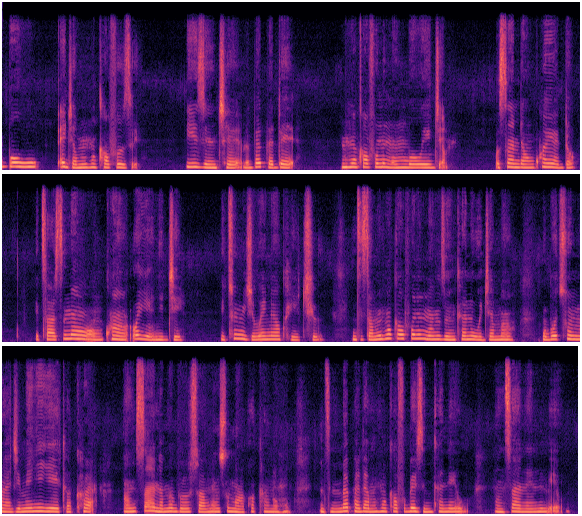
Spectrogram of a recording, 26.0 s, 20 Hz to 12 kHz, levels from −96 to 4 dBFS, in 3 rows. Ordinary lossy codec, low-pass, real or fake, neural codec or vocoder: none; 10.8 kHz; fake; codec, 32 kHz, 1.9 kbps, SNAC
